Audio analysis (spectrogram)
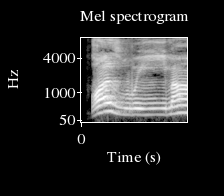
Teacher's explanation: اسے عظیمہ نہیں پڑھنا، زوا کی جگہ پہ زا کی آواز نہیں آنی چاہیے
